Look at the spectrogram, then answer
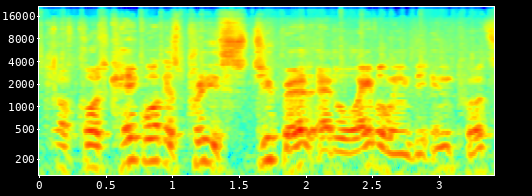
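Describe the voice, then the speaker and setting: Quiet speech at a moderate pace. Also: man. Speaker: music production youtuber. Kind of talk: gear unboxing tutorial. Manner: loud at start, quieter as video goes on.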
